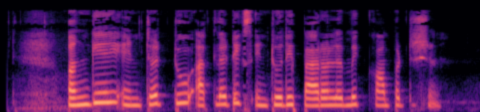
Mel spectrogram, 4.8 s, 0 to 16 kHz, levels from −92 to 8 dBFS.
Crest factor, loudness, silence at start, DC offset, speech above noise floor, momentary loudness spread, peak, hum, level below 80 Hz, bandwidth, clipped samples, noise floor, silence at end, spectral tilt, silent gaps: 18 dB; -18 LUFS; 0.3 s; under 0.1%; 21 dB; 15 LU; 0 dBFS; none; -50 dBFS; 11.5 kHz; under 0.1%; -39 dBFS; 0.4 s; -4 dB/octave; none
